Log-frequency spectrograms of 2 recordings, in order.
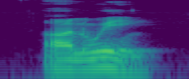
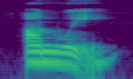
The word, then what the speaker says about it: ennui: How do you say E-N-N-U-I? – Ennui. – Ennui. I always say N-U-I. – Mm-mm. – Yeah. Ennui. – It's French.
